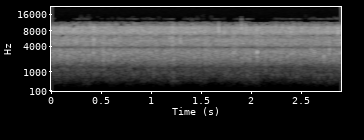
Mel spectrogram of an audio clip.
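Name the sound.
steady rain falling outside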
